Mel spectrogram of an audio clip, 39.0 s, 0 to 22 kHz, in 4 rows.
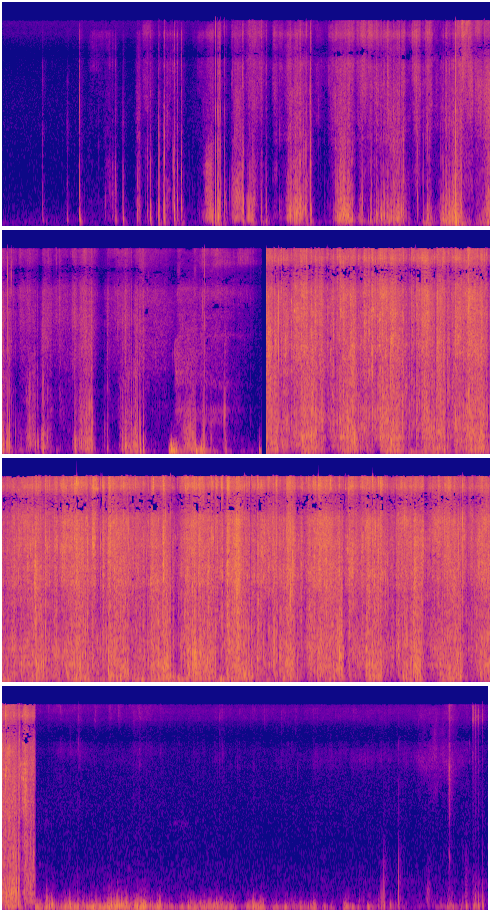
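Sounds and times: snowshoe footsteps crunching snow: 2.0s - 13.8s, 15.0s - 30.0s.

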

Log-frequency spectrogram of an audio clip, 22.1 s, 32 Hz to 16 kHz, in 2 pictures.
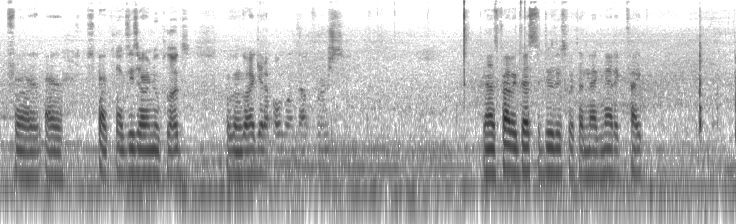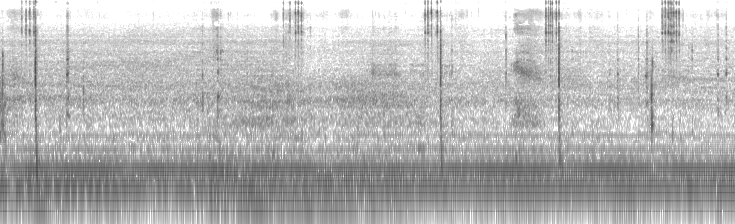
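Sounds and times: steady low hum: 0.0s - 22.0s
ratchet metallic clicks: 10.5s - 12.4s, 15.1s - 15.9s, 16.6s - 18.0s, 18.6s - 22.0s.

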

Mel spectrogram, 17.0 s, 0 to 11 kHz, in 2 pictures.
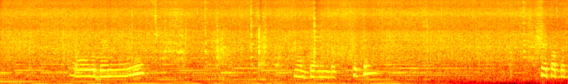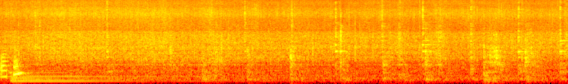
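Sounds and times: metal turner scraping pan: 0.0s - 6.5s, 11.0s - 17.0s
vegetables sizzling in oil: 0.0s - 17.0s.

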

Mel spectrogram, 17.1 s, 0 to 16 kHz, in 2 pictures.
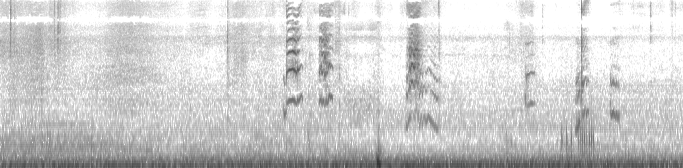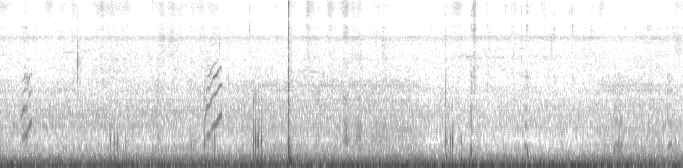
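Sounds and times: kittens mewing: 3.4s - 4.4s, 5.0s - 5.6s.

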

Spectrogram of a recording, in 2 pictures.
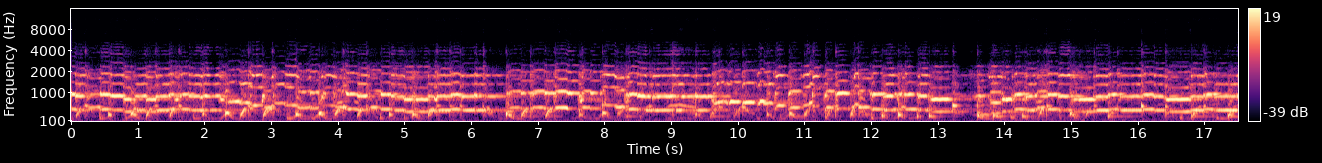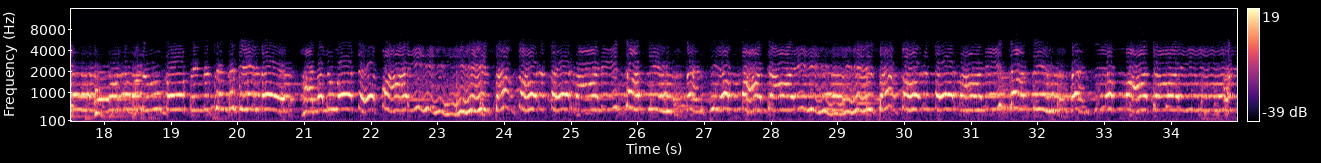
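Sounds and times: bowed string melody: 0.0s - 20.6s.

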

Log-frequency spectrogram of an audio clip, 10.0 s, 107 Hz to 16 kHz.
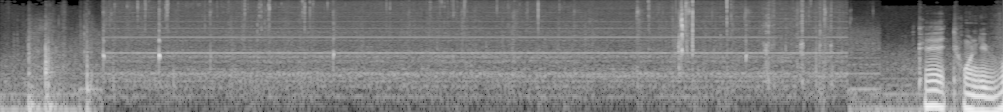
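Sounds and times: faint high whine: 1.0s - 8.8s.

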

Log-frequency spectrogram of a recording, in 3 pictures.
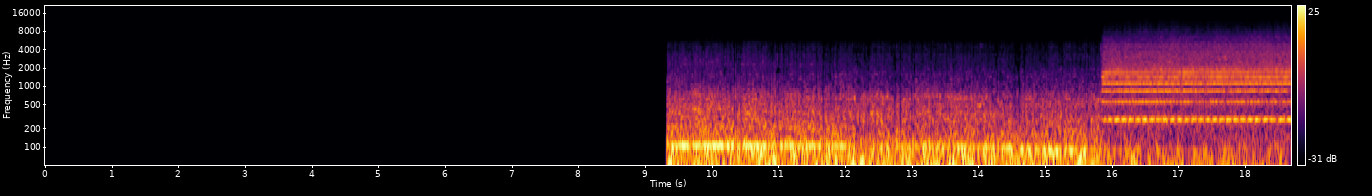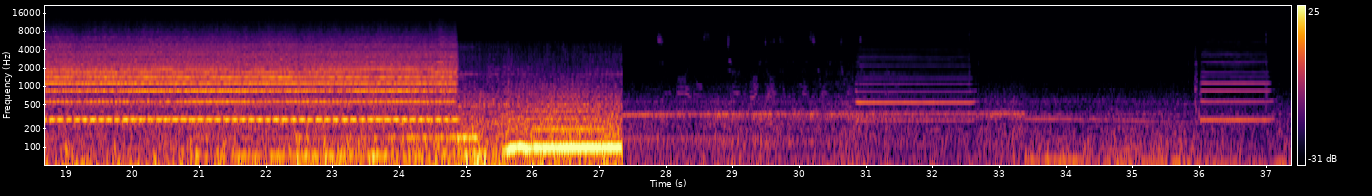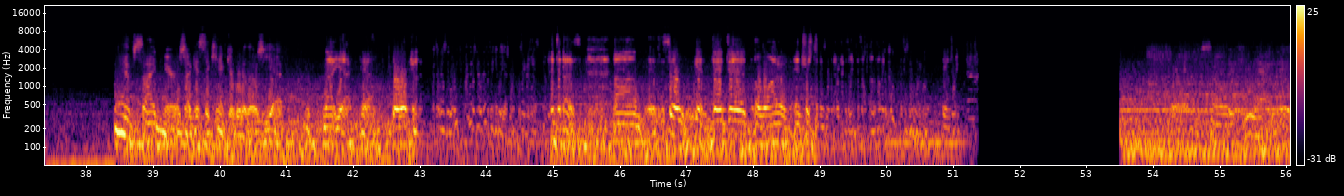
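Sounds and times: road and wind noise: 9.3s - 51.4s, 53.5s - 56.0s
truck engine drone: 9.3s - 51.4s, 53.5s - 56.0s
vehicle horn: 15.8s - 25.0s, 30.8s - 32.7s, 35.9s - 37.2s.

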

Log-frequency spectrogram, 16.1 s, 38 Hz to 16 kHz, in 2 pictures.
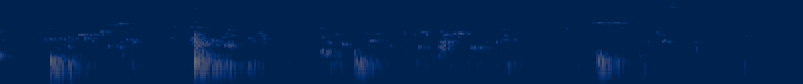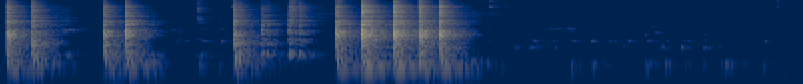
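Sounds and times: metal spoon knocking on pot: 8.1s - 9.6s, 10.4s - 12.7s.

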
